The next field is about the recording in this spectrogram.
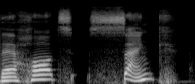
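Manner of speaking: very slow delivery, sank stressed. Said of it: "you put the emphasis on sank".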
